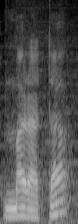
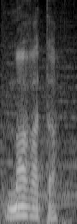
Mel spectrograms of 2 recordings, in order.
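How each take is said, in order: First: It is pronounced the local Indian way. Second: It is pronounced the French way. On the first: "que l'on appelle Maratha dans la langue locale" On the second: "si on le prononce à la française"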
